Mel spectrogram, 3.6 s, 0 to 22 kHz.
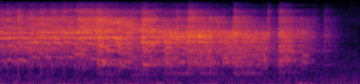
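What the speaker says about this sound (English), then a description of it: "So here is the V30 looks like with max volume, and V30 also has a single speaker" A Vivo V30 phone plays music through its single loudspeaker at maximum volume, a bright, busy wash of tones that holds steady and then fades toward the end.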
